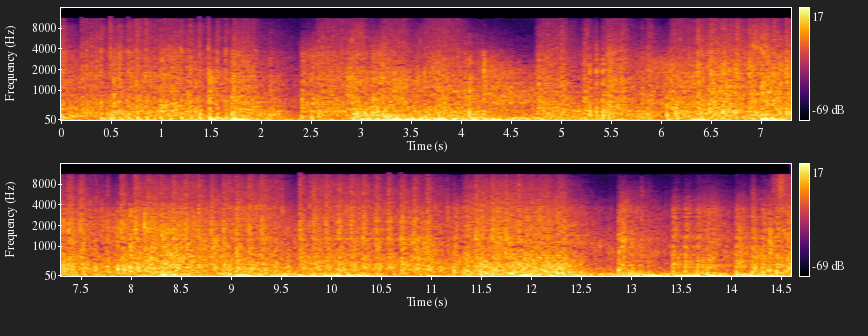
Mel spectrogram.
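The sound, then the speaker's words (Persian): Heavy gunfire and explosions fill a war drama battle scene near a sandbagged trench: dense, continuous crackling shots and rapid bursts overlap with deep booms, loud and unbroken throughout, with no voices. “شلیک ها شروع می شود.”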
